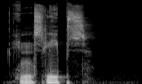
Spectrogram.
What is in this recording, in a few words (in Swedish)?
"En Slips" "Solmio"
